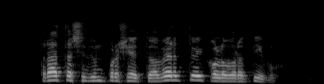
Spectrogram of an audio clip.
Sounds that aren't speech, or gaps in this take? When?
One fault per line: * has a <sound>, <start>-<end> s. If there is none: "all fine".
all fine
